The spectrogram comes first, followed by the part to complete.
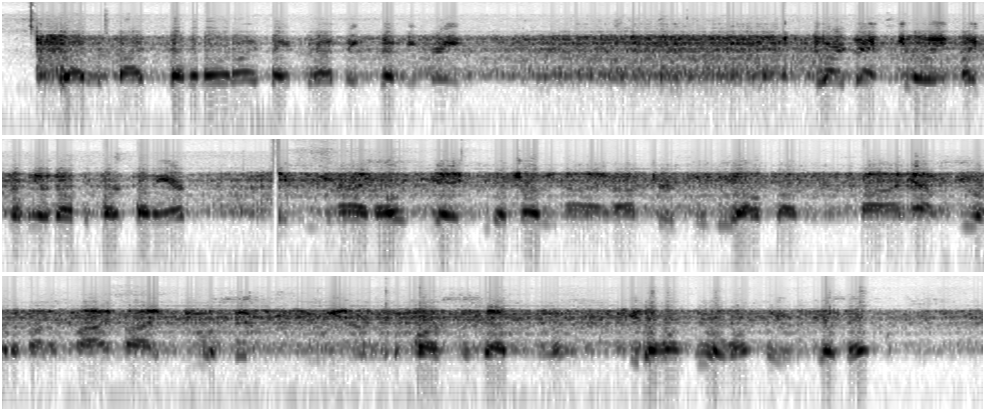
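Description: Voice of a distant amateur station received on an HF mobile transceiver in single-sideband: thin, narrow speech, hard to make out, under a steady band hiss that starts and cuts off sharply with the signal.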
